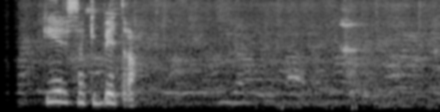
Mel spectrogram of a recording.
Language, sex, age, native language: Icelandic, female, 10, Icelandic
